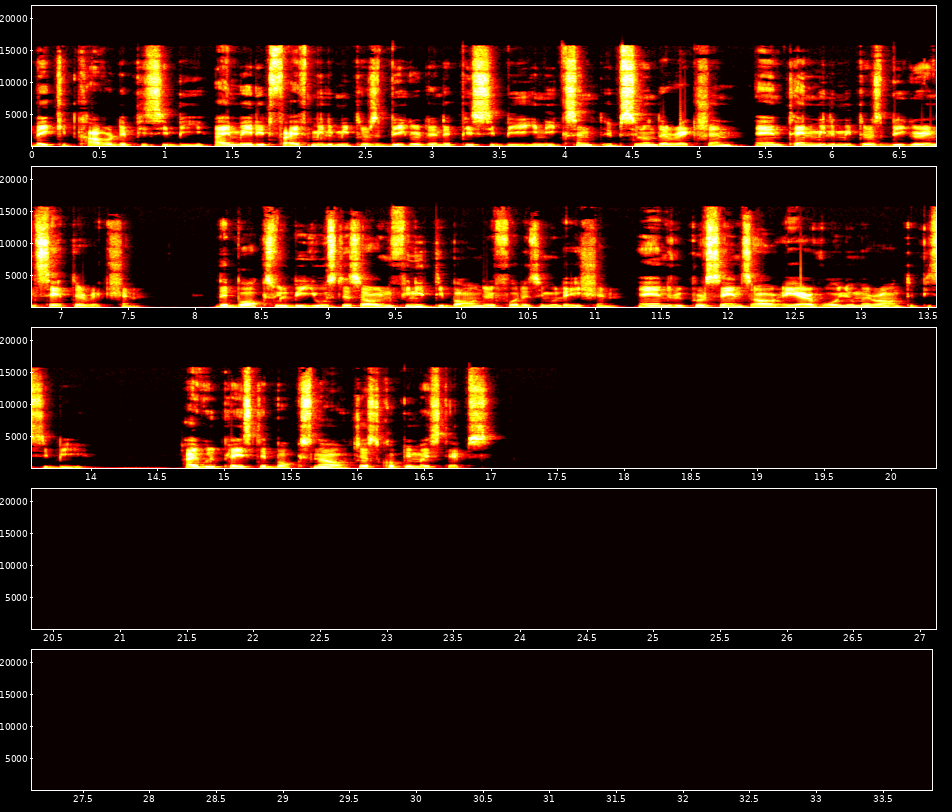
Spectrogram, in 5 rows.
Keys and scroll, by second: 22.6 5, 23.0 0, 23.2 Return, 28.2 Up, 29.6 Down, 29.9 Tab, 30.3 Down, 30.8 Tab, 31.1 Up, 31.6 Up, 32.0 Tab, 32.1 Up.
